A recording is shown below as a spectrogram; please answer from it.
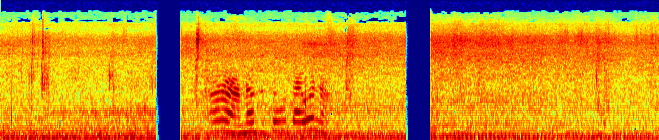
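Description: A young pigtail macaque giving a short run of high, quickly wavering calls about two seconds in, over a steady low hum; the sound cuts out completely twice for a moment.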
